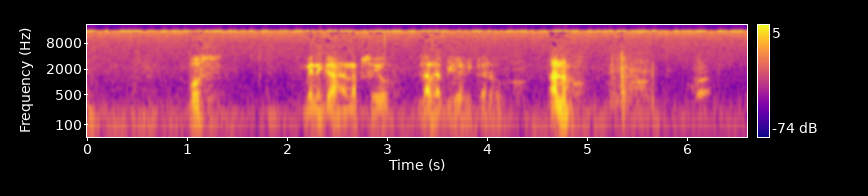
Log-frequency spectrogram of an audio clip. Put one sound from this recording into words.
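Two men argue in raised voices up close.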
